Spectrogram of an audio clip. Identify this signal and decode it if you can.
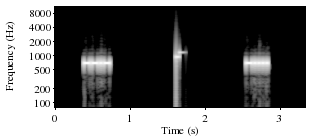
Morse code, heard as a keyed tone, about 46 wpm, 700 Hz. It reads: Q 6
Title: Single Character (Letter:Number:Punctuation:Prosign) 45wpm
